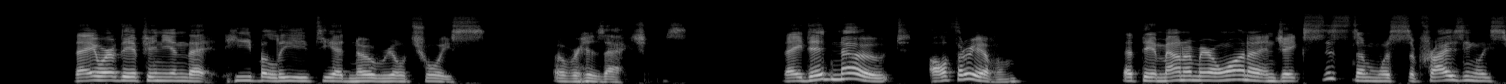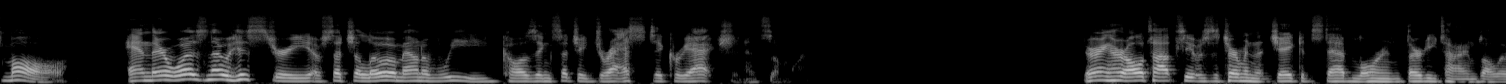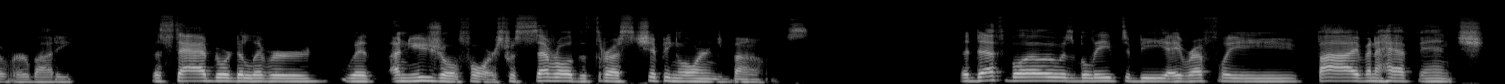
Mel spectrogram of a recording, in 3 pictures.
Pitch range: 140-170 Hz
